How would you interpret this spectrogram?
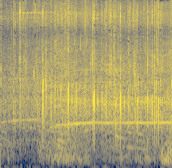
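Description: An audience applauds: a steady patter of many overlapping hand claps, fairly soft and even throughout, with a few sharper claps popping out above the rest.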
